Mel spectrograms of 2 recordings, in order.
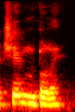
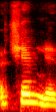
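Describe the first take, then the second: First: A b sound is added after the m. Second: The m is followed directly by an n.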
